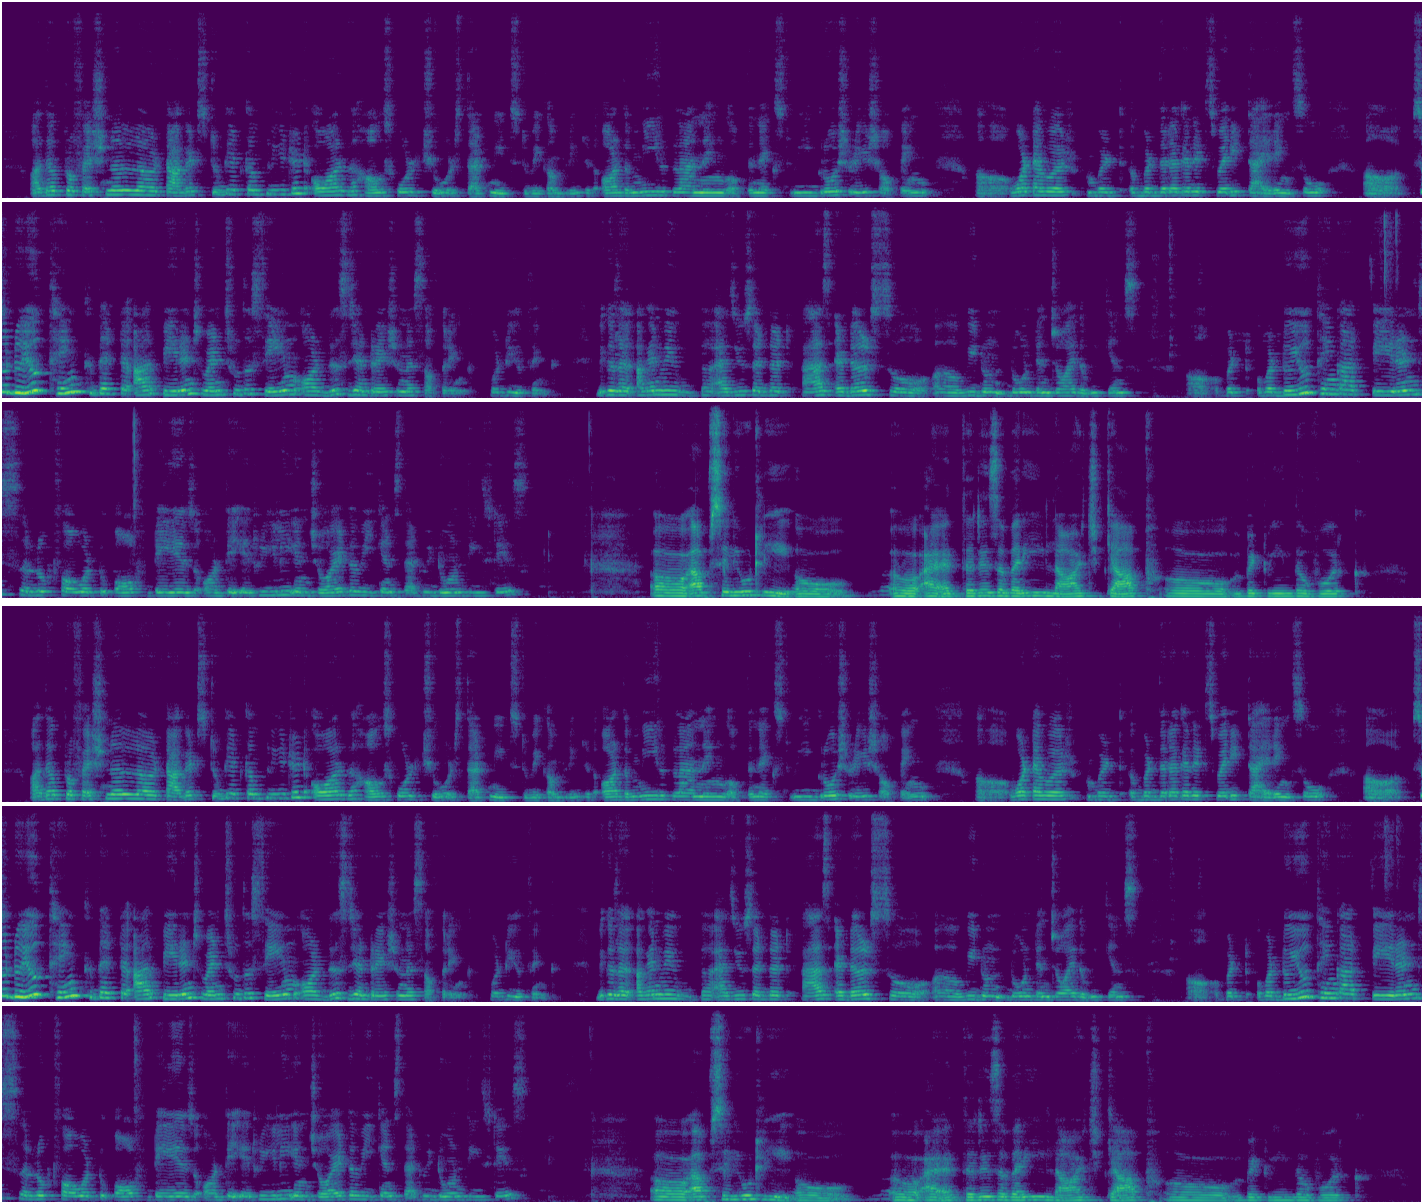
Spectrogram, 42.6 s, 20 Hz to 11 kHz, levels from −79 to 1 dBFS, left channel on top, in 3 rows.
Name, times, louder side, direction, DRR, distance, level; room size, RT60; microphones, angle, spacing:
voice 1, 0.3-13.2 13.6-18.8 19.1-19.6 20.1-25.5 26.0-33.5, equal, 10° right, 2 dB, 0.4 m, -29 dB
voice 2, 34.3-41.8, left 3 dB, 70° left, 5 dB, 0.6 m, -28 dB
2.3 x 2.2 x 2.4 m, 0.26 s
head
